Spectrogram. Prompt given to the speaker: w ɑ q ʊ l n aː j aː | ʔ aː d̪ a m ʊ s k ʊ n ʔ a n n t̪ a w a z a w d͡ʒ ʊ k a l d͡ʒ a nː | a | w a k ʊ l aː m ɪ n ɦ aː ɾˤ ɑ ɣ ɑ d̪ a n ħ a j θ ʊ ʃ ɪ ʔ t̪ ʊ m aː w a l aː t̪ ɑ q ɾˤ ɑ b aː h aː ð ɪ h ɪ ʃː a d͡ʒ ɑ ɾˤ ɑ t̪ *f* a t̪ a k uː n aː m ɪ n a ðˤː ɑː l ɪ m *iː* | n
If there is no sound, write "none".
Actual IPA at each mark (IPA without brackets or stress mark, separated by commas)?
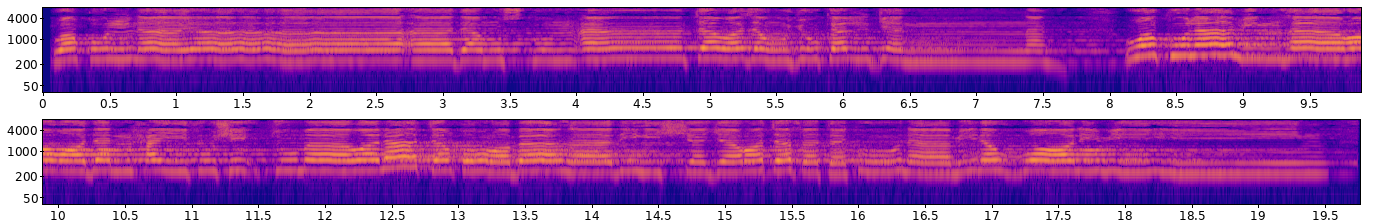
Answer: f, iː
